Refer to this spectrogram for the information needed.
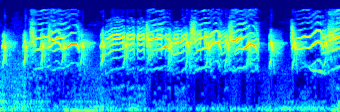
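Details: Small birds in a noisy chorus used as a lure sound: dense, loud, high-pitched chirps and squeaky twittering notes run almost without pause, with brief gaps near the start and end.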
